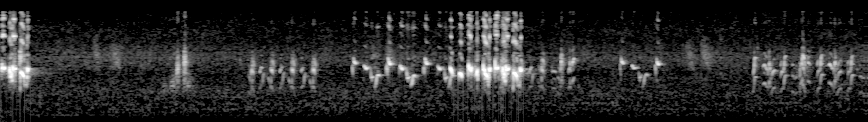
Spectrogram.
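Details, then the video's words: Bulbul singing: bright, rapid chirping phrases of short warbled notes, bursts coming in irregular clusters separated by brief pauses, one louder burst of tight repeated notes midway, over quiet background. "بلبل راقئ بلبل السورئ بلبل الصحرائی بلبل وحشئ"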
